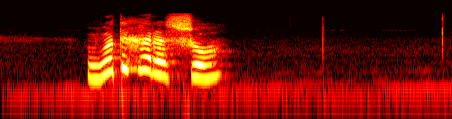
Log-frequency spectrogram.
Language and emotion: Russian, positive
